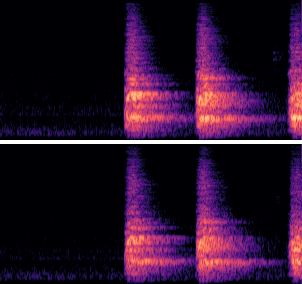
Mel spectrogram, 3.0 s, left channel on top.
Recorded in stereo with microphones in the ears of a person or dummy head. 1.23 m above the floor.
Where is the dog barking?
50° left (ahead or behind), 1.2 m.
